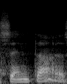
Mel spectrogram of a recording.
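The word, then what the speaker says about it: Senta (センター): en japonais standard les Bunka Senta, c'est la, quatrième ligne de, ce que je donne là, n'est-ce pas Senta étant la prononciation japonaise de center,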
